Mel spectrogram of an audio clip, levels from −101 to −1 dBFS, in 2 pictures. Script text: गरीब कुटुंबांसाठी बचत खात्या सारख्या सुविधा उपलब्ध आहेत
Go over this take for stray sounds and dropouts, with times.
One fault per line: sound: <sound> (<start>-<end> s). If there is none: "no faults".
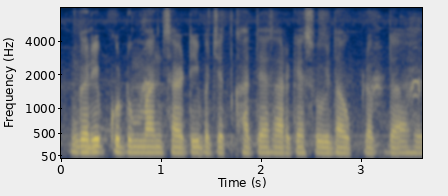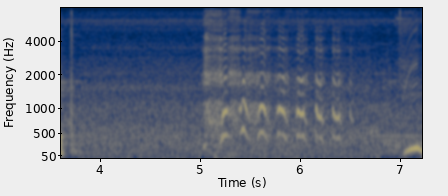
sound: laugh (5.0-6.6 s)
